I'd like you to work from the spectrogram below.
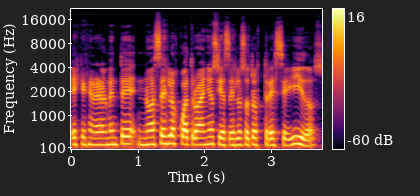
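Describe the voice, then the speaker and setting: Speaking in a Uruguayan accent at a moderate pace, a woman keeps a monotone, flat intonation at medium pitch. The background is quiet. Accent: Rioplatense Spanish (Uruguayan). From Uruguay, Montevideo. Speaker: nurse practitioner. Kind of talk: interview conversation.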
